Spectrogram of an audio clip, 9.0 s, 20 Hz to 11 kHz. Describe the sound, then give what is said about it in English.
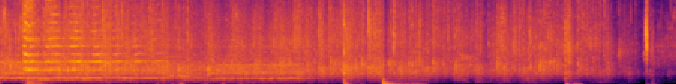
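Audience applause for graduating students at a ceremony: loud, dense clapping at the start that thins and dies away within a few seconds, followed by scattered sounds and voices. “Congratulations for making it this far. Let's give a hand to our 4 years and how far we've come.”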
